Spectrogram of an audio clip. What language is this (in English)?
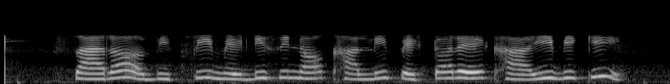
Odia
